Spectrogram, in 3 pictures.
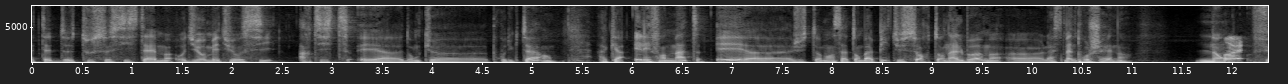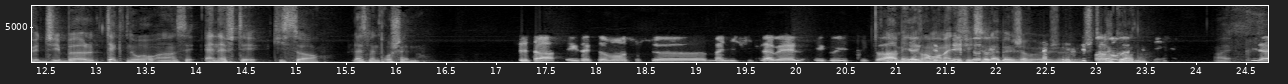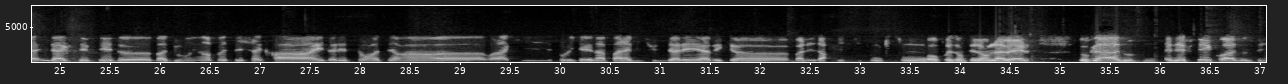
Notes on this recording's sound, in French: De retour à la Folie L1 pour SoumSoum, l'émission du label Egoist Records. Au téléphone.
